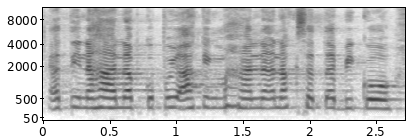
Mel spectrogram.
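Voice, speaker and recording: A fervent woman gives her testimony in a church hall, her high, fairly even voice ringing with a long reverb. She keeps breaking into hallelujahs as she thanks God before the congregation. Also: fast. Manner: fervent, often calling out hallelujah. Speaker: church member giving testimony.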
